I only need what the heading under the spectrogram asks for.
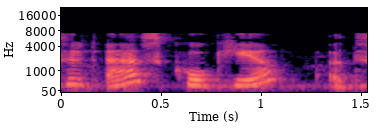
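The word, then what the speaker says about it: cochlea: and to the inner ear by cochia we pronounce it as cochia the spelling is written on the screen c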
